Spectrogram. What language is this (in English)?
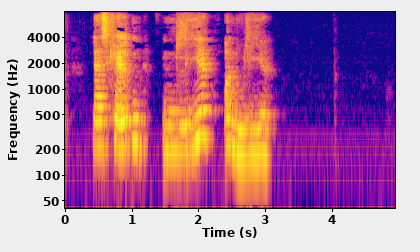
Danish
